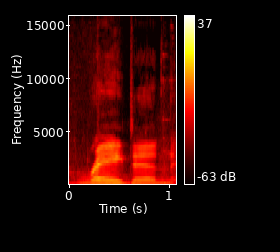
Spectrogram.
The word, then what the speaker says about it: Raiden: Raiden is how it's pronounced in Mortal Kombat. So, Raiden.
